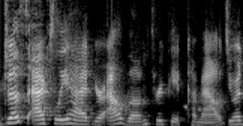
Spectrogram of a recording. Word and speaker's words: Threepeeth: So the album, the name of it is 3Peath. It's spelled like that.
